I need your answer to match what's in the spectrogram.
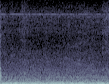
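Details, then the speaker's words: Plow truck, just after a fuel pump repair using a bucket: a smooth steady low hum with an even beat and no misses or knocks, normal idle. "it's a success oh man I were glad to hear that run again okay you see we did a heart transplant here"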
